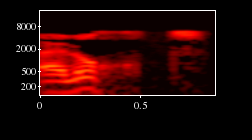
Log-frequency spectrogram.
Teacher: فيقرأ بنقل الهمزة حركة الهمزة ويوديها لللام فتبقى اللام مضمومة · Term: النقل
